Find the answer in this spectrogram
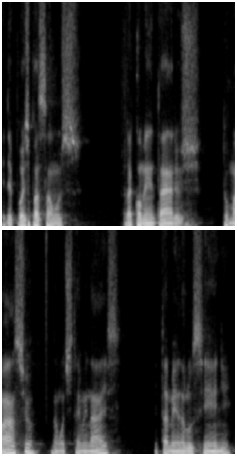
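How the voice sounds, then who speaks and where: A man's voice: low voice, steady tone, measured pace, a little mellow. A man with a Brazilian Portuguese accent moderating a conference panel, hesitant, with frequent fillers. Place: conference stage.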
